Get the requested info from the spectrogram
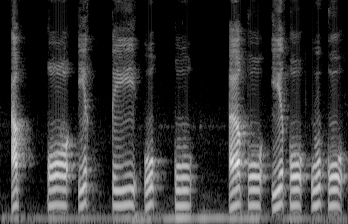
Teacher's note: makhraj huruf qof itu sebenarnya adalah di ujung lidah. Maksudnya bukan ujung depan, tapi ujung belakang.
